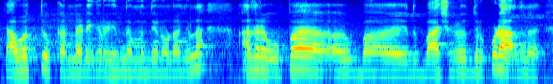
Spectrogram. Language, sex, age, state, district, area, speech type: Kannada, male, 45-60, Karnataka, Dharwad, rural, spontaneous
